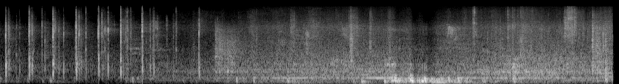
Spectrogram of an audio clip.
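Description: Applause from a small audience: scattered, separate hand claps for about two seconds, then a denser spell of clapping with voices mixed in.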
